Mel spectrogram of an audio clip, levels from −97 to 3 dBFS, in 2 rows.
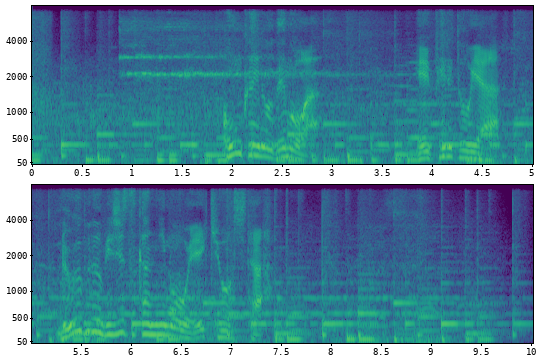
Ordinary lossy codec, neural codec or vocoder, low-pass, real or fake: none; codec, 16 kHz, 6 kbps, DAC; 7.2 kHz; fake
